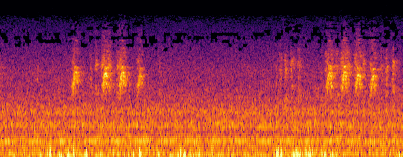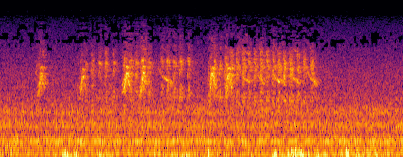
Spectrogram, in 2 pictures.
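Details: At a cardboard nest box quickly adopted by house sparrows, bright chirps come in repeated bursts about every second or two, some quick and stuttering, against a low rumbling hum and faint steady drone.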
